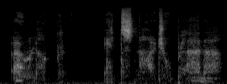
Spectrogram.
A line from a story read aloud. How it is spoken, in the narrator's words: I heard myself whisper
